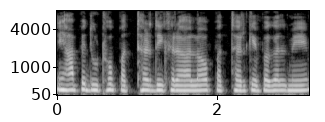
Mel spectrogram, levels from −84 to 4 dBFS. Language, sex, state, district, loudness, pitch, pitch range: Bhojpuri, female, Uttar Pradesh, Gorakhpur, -13 LUFS, 185 Hz, 180-190 Hz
